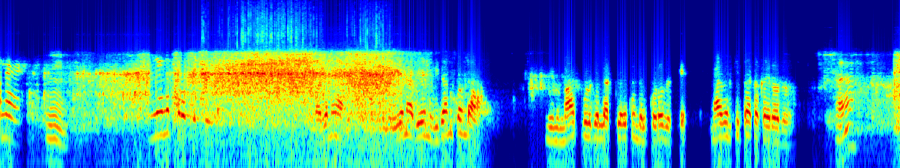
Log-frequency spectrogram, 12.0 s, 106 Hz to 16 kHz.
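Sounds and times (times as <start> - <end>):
muffled speech: 0.0 - 1.0, 4.2 - 11.9
loud static hiss: 0.0 - 6.3, 11.0 - 12.0.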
